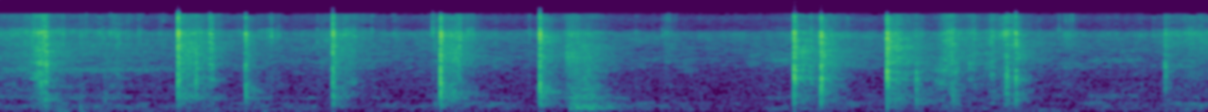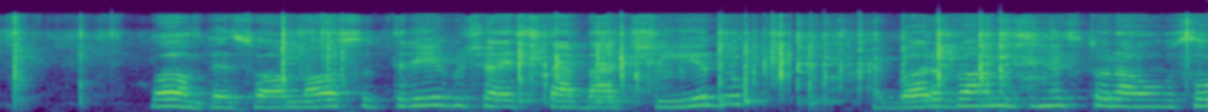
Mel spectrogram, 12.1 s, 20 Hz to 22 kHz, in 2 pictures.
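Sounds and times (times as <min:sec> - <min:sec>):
spoon scraping jar and bowl: 0:07.3 - 0:12.0.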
